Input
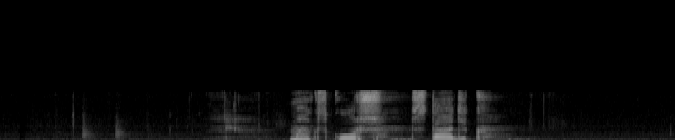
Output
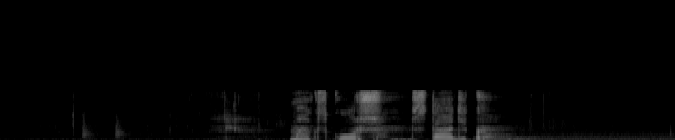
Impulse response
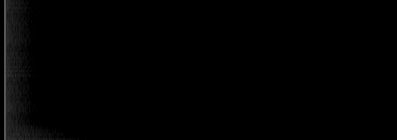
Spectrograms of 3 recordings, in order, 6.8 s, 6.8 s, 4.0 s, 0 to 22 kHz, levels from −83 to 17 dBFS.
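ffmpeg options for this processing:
-af "asetnsamples=nb_out_samples=441:pad=0,asendcmd='4.73 equalizer g 8.5',equalizer=frequency=410:width=0.67:gain=-8.5,volume=-7dB"

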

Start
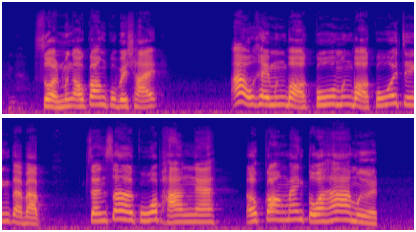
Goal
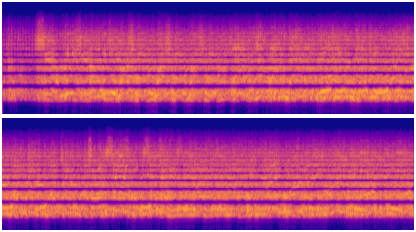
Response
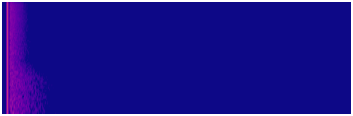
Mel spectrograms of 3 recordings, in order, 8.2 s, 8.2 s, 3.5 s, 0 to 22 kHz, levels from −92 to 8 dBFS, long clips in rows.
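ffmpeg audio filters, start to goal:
-filter_complex "[0:a]afftfilt=real='re*lt(hypot(re,im),0.224)':imag='im*lt(hypot(re,im),0.224)':win_size=1024:overlap=0.75,highshelf=frequency=2900:gain=9,acompressor=threshold=-33dB:ratio=10,aphaser=in_gain=1:out_gain=1:delay=2.9:decay=0.39:speed=1.1:type=sinusoidal,asoftclip=type=tanh:threshold=-22dB,aeval=exprs='val(0)+0.00562*sin(2*PI*930*n/s)':channel_layout=same,aeval=exprs='max(val(0),0)':channel_layout=same,acrusher=bits=2:mode=log:mix=0:aa=0.000001,highpass=frequency=100:width=0.5412,highpass=frequency=100:width=1.3066,equalizer=frequency=130:width_type=q:width=4:gain=-3,equalizer=frequency=240:width_type=q:width=4:gain=-10,equalizer=frequency=660:width_type=q:width=4:gain=5,equalizer=frequency=1100:width_type=q:width=4:gain=8,equalizer=frequency=2300:width_type=q:width=4:gain=3,equalizer=frequency=3900:width_type=q:width=4:gain=-6,lowpass=frequency=7100:width=0.5412,lowpass=frequency=7100:width=1.3066,asplit=2[link_01][link_02];[link_02]aecho=0:1:370|703|1003|1272|1515:0.631|0.398|0.251|0.158|0.1[link_03];[link_01][link_03]amix=inputs=2:normalize=0,alimiter=level_in=34dB:limit=-1dB:release=50:level=0:latency=1,afftfilt=real='re*eq(mod(floor(b*sr/1024/400),2),1)':imag='im*eq(mod(floor(b*sr/1024/400),2),1)':win_size=1024:overlap=0.75"

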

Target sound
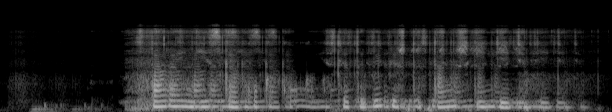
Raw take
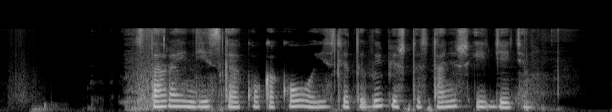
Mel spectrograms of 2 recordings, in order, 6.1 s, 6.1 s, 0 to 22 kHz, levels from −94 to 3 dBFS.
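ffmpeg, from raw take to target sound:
ffmpeg -i in.wav -filter_complex "[0:a]aecho=1:1:0.9:0.61,asettb=1/sr,asplit=3[link_01][link_02][link_03];[link_01]atrim=end=2.574[link_04];[link_02]atrim=start=2.57:end=3.27,asetpts=PTS-STARTPTS,afade=type=in:duration=0.004:curve=qsin,afade=type=out:start_time=0.696:duration=0.004:curve=qsin,acompressor=threshold=-35dB:ratio=5[link_05];[link_03]atrim=start=3.266[link_06];[link_04][link_05]acrossfade=duration=0.004:curve1=hsin:curve2=qsin[link_07];[link_07][link_06]acrossfade=duration=0.004:curve1=qsin:curve2=hsin,asettb=1/sr,asplit=3[link_08][link_09][link_10];[link_08]atrim=end=4.644[link_11];[link_09]atrim=start=4.64:end=5.08,asetpts=PTS-STARTPTS,afade=type=in:duration=0.004:curve=qsin,afade=type=out:start_time=0.436:duration=0.004:curve=qsin,bandreject=frequency=6000:width=6[link_12];[link_10]atrim=start=5.076[link_13];[link_11][link_12]acrossfade=duration=0.004:curve1=hsin:curve2=qsin[link_14];[link_14][link_13]acrossfade=duration=0.004:curve1=qsin:curve2=hsin,asplit=2[link_15][link_16];[link_16]aecho=0:1:117|162|186|400|567:0.141|0.237|0.1|0.316|0.168[link_17];[link_15][link_17]amix=inputs=2:normalize=0,aresample=16000,aresample=44100,volume=-6dB" out.wav

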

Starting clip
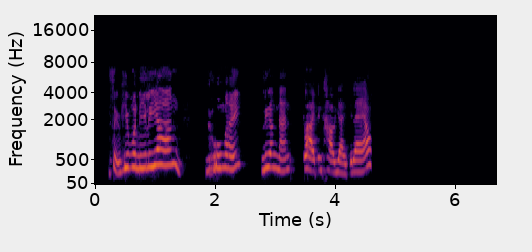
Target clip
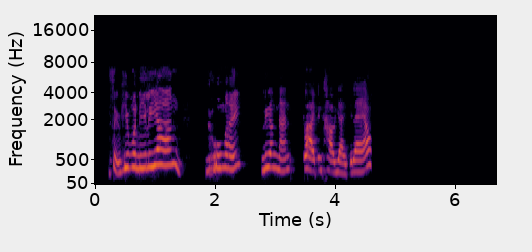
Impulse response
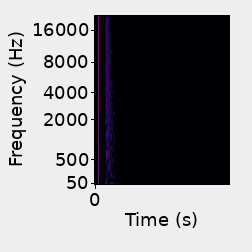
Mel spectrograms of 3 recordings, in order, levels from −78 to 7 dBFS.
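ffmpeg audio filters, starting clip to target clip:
-filter_complex "[0:a]asettb=1/sr,asplit=3[link_01][link_02][link_03];[link_01]atrim=end=2.334[link_04];[link_02]atrim=start=2.33:end=3.51,asetpts=PTS-STARTPTS,afade=type=in:duration=0.004:curve=qsin,afade=type=out:start_time=1.176:duration=0.004:curve=qsin,lowpass=3800[link_05];[link_03]atrim=start=3.506[link_06];[link_04][link_05]acrossfade=duration=0.004:curve1=hsin:curve2=qsin[link_07];[link_07][link_06]acrossfade=duration=0.004:curve1=qsin:curve2=hsin"

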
